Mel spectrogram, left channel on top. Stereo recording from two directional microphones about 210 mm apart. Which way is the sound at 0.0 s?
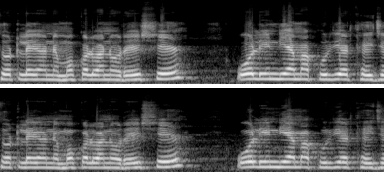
55° left (ahead or behind).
